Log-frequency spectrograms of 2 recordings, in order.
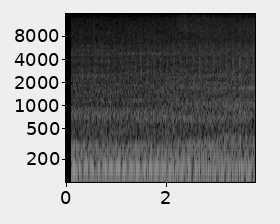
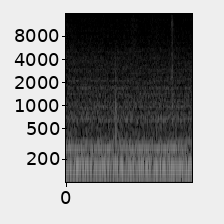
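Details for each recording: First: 2010 GMC Sierra with 2000 miles, cold start. Light, quick tapping at idle that keeps time with engine speed over a steady hum; owner suspects piston slap. It was still tapping at 4 minutes and stopped at 5:42 as the engine warmed. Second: 2010 GMC Sierra V8 with 2,000 miles, warm idle after cold-start tapping stopped at 5 minutes 42 seconds as temperature rose: steady even low hum, no tapping or knock, normal idle; owner had questioned piston slap.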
